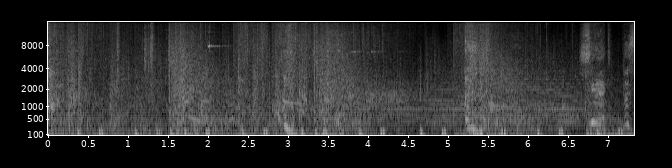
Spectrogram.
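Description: Gunfire crackles through a shootout in the Mafia video game, with rapid, loud bursts and single sharp shots, some impacts and crashes, mixed with shouting voices.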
